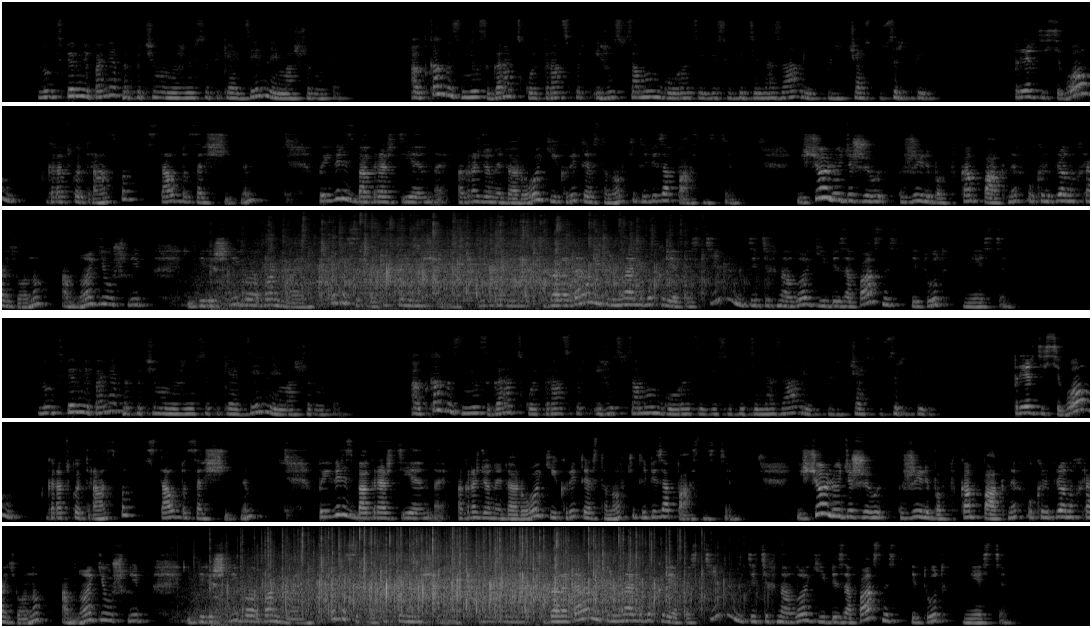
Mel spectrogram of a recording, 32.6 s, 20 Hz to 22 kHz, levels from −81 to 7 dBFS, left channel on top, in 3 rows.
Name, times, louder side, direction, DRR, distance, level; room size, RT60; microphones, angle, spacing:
voice 1, 0.4-3.4 4.1-9.3 26.5-27.1, equal, 25° left, 1.2 m, -49 dB
voice 2, 10.1-11.0 11.3-26.4 26.9-31.8, right 3 dB, 75° right, 0.8 m, -45 dB
Applause / Crowd, 23.5-29.6, right 7 dB, 40° right, 0.4 m, -40 dB
5.0 x 3.6 x 2.4 m
head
